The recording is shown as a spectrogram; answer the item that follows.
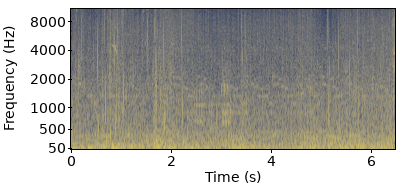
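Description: Dense, continuous gunfire and crashing impacts in Deep Rock Galactic, a steady chaotic barrage with no letup, fairly loud throughout.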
